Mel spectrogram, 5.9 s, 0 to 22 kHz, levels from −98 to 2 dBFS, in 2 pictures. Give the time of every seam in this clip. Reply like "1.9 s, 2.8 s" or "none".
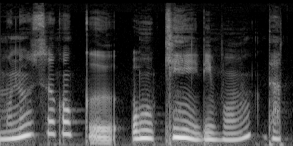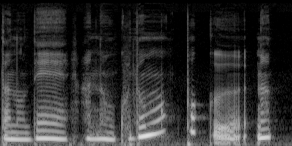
3.7 s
